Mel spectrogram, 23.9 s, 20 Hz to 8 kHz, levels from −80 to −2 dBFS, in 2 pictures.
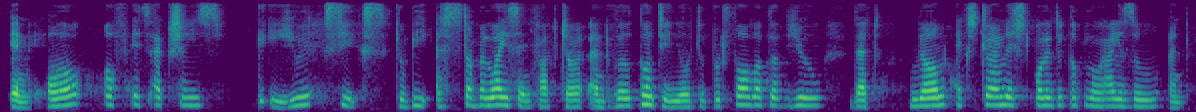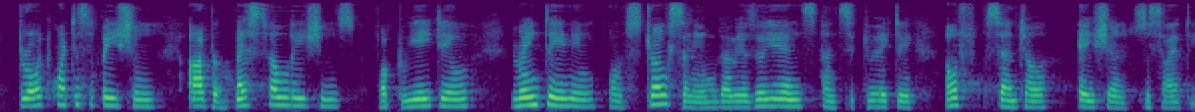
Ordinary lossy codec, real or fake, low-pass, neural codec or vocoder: AAC, 48 kbps; fake; 7.2 kHz; codec, 24 kHz, 0.9 kbps, WavTokenizer, medium music audio release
